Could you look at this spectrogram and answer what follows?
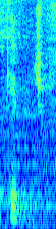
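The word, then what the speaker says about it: Kirchhoff: Kir con C H. Kirkof, si quieres traducirlo como se lee, pues Kirchov.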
